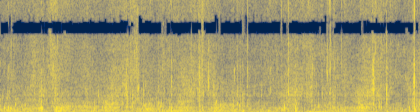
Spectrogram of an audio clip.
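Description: Hands kneading wet sand cement in a basin of water: continuous wet squishing and sloshing with gritty grinding. There are small clicks of grains throughout and a couple of sharper ticks.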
